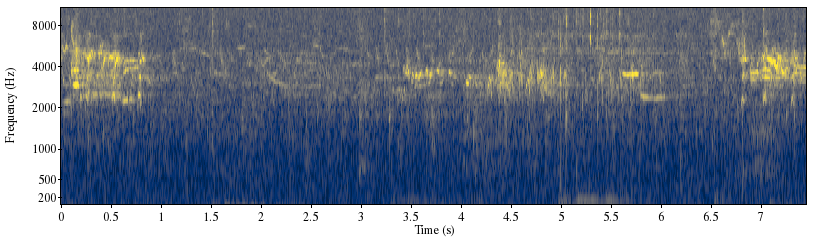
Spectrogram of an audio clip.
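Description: Faint bird chirping in the background: short, high chirps on and off.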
